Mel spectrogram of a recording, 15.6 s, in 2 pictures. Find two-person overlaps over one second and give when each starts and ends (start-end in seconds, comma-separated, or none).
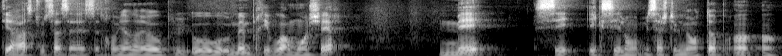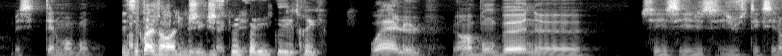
9.0-10.3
